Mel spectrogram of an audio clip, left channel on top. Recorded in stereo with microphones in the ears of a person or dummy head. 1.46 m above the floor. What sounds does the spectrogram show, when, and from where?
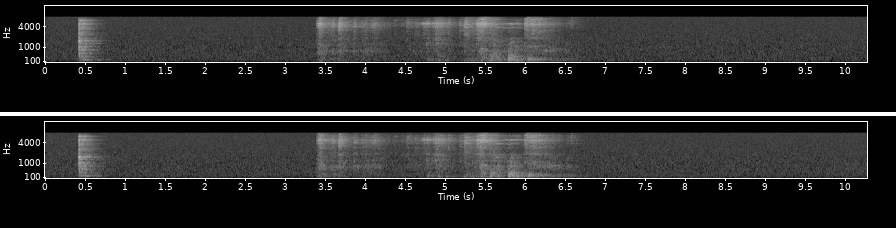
0.4 s tapping: 10° left (ahead or behind), 1.9 m
3.4 s cutlery clinking: 15° left (ahead or behind), 4 m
